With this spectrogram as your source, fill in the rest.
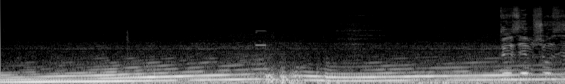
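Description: A Renault Clio 3 RS engine winds up loud and close from inside the car, its pitch climbing steadily, then dipping briefly with a jolt at a paddle downshift before it revs on high again.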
